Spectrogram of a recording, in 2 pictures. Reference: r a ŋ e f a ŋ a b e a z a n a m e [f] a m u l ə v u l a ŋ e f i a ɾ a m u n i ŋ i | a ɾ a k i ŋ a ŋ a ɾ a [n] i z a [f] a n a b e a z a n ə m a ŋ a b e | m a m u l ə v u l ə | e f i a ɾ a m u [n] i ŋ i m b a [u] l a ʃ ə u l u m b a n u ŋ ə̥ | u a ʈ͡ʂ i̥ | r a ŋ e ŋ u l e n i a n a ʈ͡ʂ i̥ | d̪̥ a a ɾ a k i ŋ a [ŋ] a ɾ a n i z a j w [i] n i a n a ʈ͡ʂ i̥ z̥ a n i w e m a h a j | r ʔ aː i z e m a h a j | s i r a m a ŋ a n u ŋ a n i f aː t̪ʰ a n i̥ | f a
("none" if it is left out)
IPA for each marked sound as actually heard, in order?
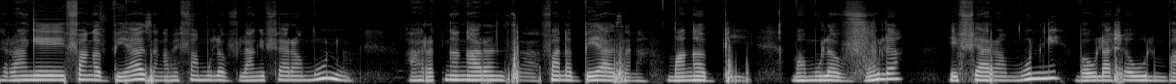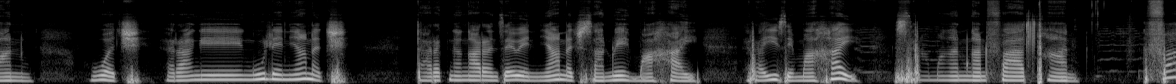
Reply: f, n, f, n, u, ŋ, e

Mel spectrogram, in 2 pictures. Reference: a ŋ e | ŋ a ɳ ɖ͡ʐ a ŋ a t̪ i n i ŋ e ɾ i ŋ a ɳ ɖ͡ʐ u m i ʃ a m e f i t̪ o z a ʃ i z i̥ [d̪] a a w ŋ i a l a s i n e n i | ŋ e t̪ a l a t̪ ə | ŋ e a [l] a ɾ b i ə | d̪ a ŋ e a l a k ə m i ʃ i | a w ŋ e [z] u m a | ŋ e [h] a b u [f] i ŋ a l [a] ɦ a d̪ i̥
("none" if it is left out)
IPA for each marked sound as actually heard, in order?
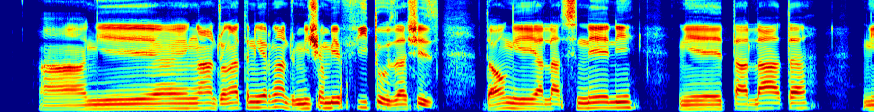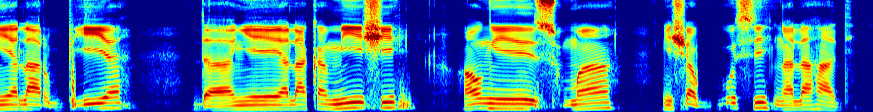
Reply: d̪, l, z, ʃ, s, a

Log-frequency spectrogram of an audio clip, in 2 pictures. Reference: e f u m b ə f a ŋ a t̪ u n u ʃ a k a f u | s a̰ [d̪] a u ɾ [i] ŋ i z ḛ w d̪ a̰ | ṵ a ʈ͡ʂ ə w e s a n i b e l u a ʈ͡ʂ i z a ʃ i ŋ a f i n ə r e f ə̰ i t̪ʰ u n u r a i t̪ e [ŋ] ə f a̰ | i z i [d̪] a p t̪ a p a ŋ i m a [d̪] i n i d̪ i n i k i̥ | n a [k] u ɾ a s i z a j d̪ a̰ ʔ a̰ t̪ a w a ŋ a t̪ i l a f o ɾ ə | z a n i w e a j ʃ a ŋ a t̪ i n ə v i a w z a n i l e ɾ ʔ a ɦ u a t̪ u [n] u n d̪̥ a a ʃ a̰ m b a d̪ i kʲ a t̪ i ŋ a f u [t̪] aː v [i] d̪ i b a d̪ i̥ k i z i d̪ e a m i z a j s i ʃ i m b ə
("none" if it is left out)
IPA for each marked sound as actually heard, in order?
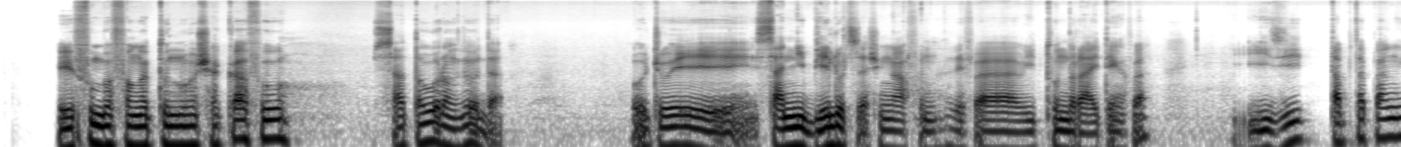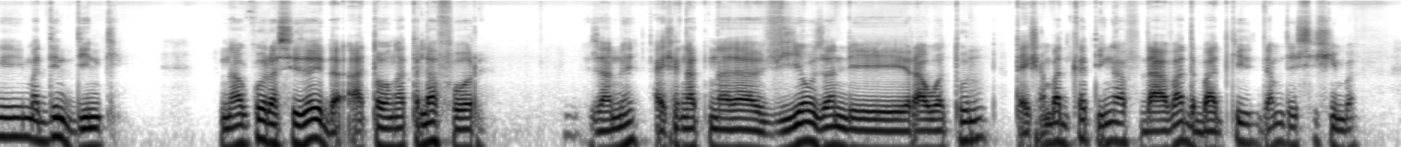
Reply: t̪, a, ŋ, t̪, d̪, k, n, d̪, a

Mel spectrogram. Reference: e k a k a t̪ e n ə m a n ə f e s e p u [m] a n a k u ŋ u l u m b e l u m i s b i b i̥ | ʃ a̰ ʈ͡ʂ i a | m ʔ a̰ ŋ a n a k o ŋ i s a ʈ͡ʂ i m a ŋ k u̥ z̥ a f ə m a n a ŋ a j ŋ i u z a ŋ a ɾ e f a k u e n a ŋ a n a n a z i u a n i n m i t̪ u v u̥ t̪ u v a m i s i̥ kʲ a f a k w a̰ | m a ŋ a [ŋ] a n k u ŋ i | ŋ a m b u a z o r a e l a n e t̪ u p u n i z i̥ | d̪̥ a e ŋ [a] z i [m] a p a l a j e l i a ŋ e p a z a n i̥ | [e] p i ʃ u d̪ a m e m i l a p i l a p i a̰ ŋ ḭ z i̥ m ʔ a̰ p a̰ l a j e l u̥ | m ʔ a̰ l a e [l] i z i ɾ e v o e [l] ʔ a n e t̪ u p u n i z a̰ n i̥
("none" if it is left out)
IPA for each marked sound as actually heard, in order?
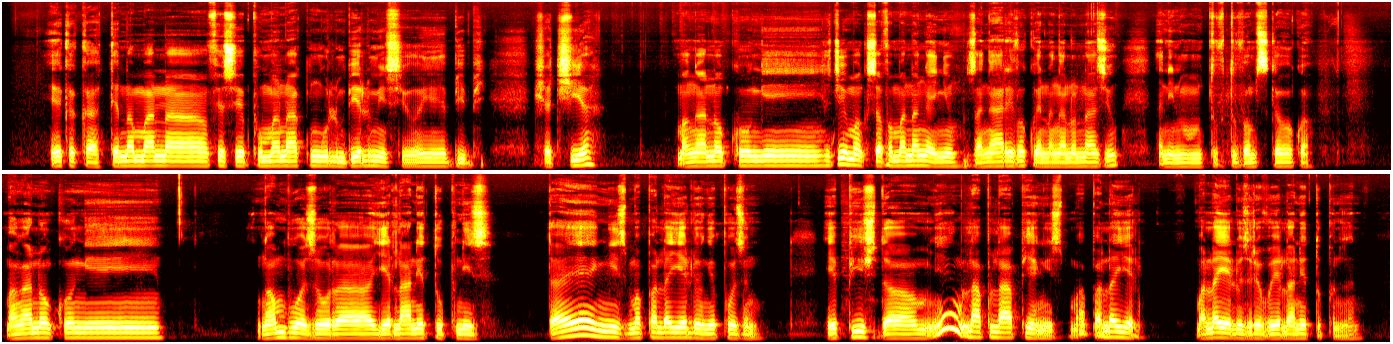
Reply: m, n, i, m, e, l, l

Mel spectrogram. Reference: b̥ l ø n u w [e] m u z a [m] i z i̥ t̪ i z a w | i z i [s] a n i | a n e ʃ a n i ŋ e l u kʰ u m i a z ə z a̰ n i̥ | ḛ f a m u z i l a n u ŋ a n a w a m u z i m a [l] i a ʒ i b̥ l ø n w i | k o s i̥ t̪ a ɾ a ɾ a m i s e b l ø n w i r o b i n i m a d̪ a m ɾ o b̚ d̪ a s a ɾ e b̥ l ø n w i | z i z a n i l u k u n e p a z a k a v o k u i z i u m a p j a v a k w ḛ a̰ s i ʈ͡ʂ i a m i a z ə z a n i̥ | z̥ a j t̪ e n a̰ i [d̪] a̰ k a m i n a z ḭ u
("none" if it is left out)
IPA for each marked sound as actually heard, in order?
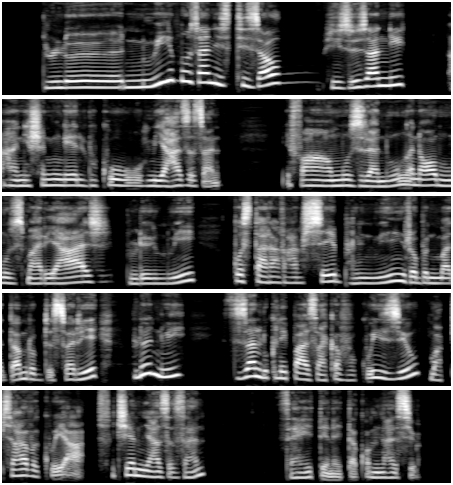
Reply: i, n, z, ɾ, t̪

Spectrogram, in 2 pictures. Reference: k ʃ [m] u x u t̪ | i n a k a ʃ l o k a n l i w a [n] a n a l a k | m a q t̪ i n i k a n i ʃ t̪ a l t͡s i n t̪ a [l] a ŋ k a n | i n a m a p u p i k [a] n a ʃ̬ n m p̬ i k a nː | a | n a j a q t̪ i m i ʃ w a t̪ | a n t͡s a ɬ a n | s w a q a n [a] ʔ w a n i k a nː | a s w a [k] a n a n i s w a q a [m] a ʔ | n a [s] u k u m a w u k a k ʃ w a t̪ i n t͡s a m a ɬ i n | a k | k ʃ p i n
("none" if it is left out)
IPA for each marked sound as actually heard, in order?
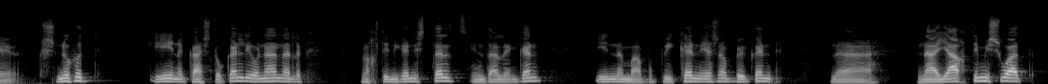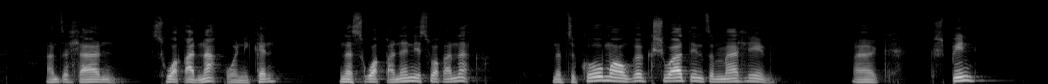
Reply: n, n, l, a, a, q, n, t͡s

